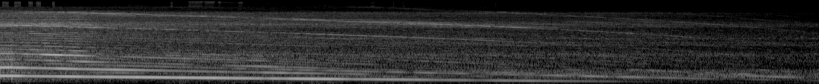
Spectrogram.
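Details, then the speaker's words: Motor from a 1997 Rainbow D4C SE canister vacuum coasting down after replacing a failed, ticking PGN bearing. A clean whine falls smoothly in pitch with no ticking or rattle: a normal run-down, and the bearings sound healthy. "All right, that's good. No ticking and banging."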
